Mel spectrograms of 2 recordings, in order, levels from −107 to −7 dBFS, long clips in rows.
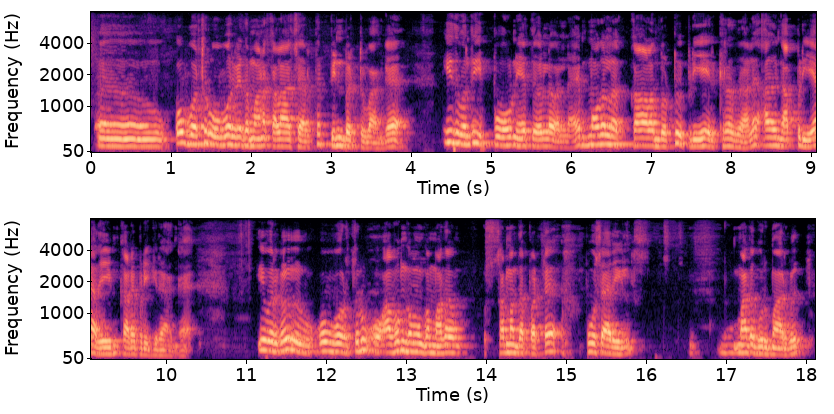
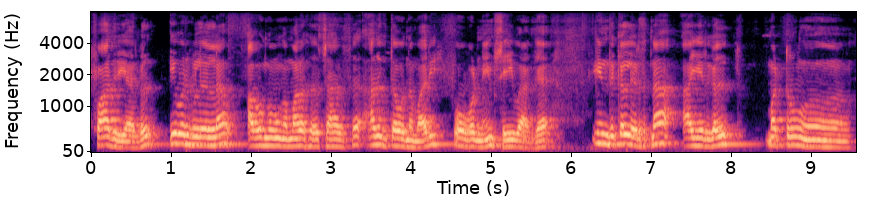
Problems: none marked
